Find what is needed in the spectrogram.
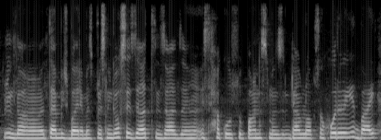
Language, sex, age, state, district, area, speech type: Kashmiri, female, 18-30, Jammu and Kashmir, Srinagar, urban, spontaneous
